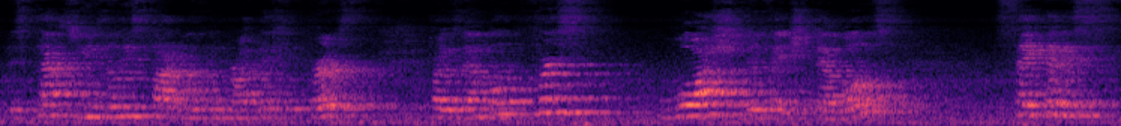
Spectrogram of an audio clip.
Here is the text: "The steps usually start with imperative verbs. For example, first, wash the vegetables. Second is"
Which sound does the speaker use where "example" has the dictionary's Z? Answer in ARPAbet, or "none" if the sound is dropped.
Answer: Z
